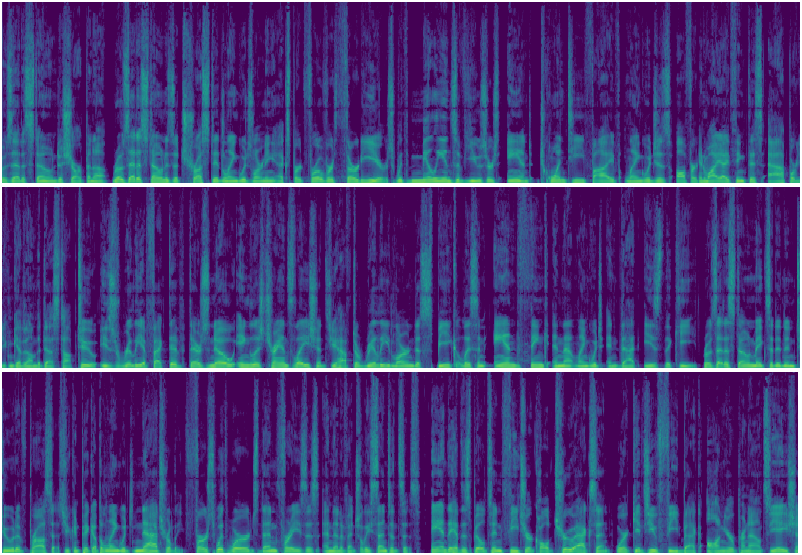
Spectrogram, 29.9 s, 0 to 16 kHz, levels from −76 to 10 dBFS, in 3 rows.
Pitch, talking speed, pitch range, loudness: 130 Hz, 215 wpm, 110-150 Hz, -16 LUFS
